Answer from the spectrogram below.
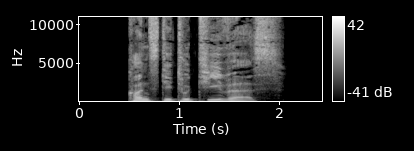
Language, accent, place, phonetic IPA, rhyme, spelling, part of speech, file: German, Germany, Berlin, [ˌkɔnstituˈtiːvəs], -iːvəs, konstitutives, adjective, De-konstitutives.ogg
- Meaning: strong/mixed nominative/accusative neuter singular of konstitutiv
